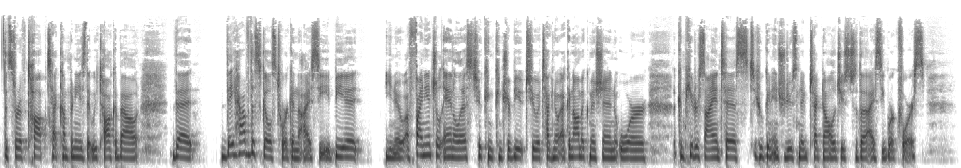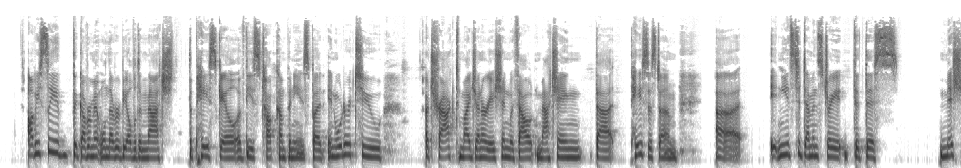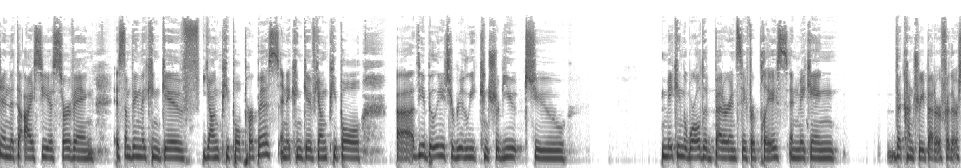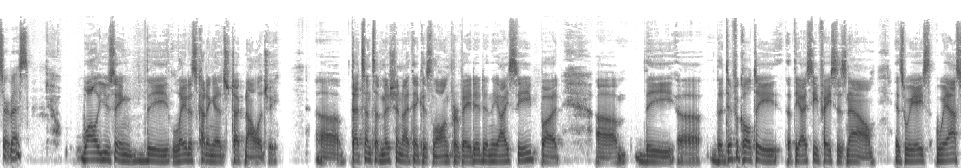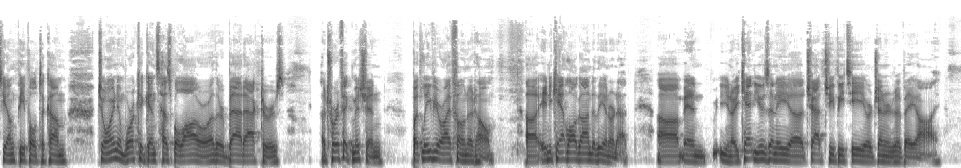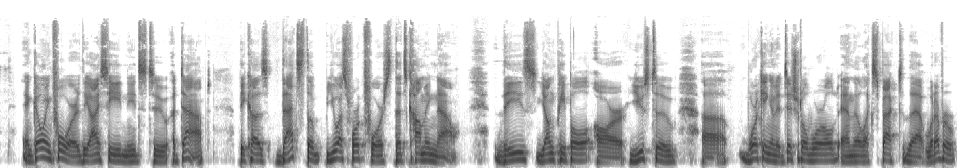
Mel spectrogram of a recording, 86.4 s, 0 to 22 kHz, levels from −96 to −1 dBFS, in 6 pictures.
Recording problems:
squashed, flat; heavily

